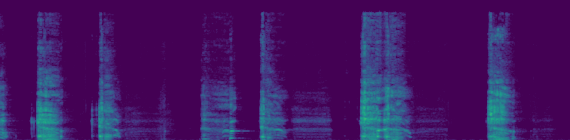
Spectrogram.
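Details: Six harsh, wet cough bursts with rattly mucus sounds between them; a productive cough bringing up phlegm, with choking, after a breathing treatment, during prolonged painful mucus clearance.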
